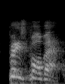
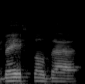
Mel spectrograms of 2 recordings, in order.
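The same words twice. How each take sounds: First: It is said powerfully with lots of energy. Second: It is said flatly with little energy.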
